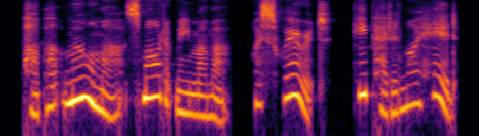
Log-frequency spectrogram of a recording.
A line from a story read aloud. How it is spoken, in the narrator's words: said to her mother excitedly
